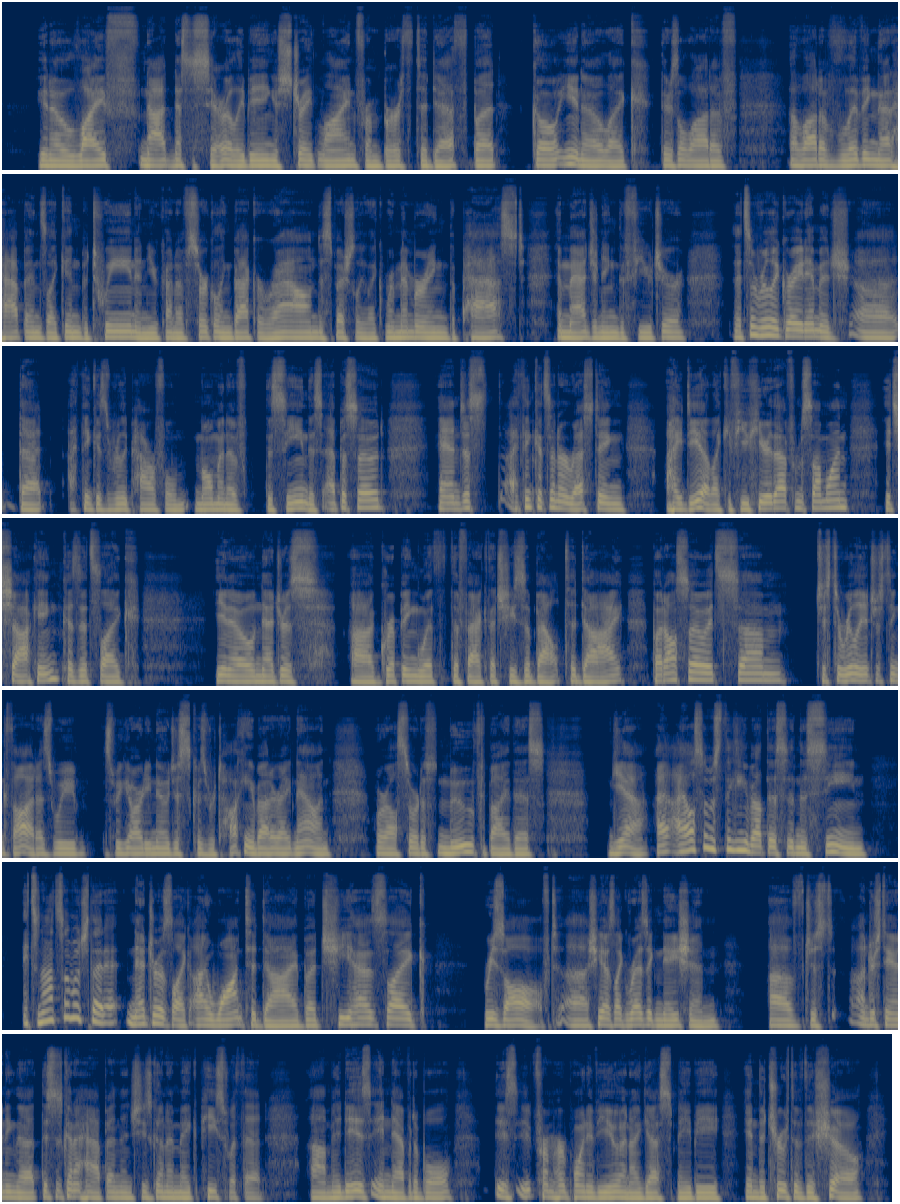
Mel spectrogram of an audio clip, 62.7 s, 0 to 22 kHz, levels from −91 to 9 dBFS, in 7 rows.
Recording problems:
none

